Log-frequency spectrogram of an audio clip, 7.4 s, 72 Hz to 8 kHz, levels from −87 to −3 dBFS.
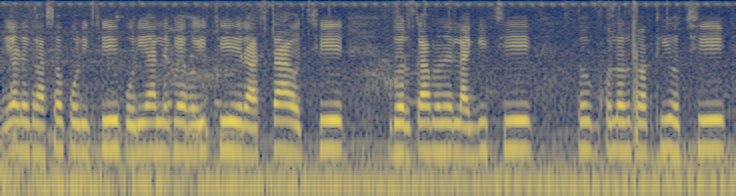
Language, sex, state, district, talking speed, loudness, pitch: Odia, female, Odisha, Sambalpur, 120 wpm, -18 LUFS, 195 Hz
